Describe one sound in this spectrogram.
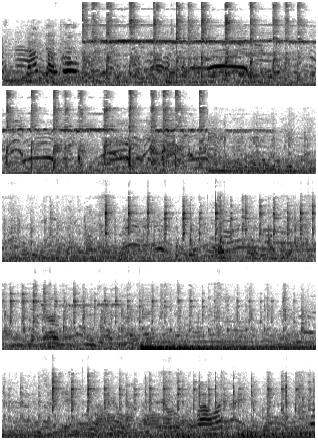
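Drums and cymbals beat rapidly in a procession.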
